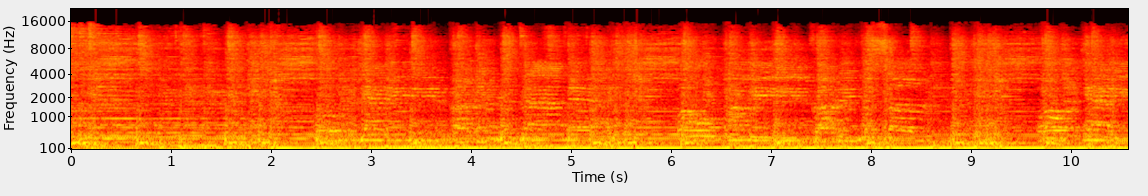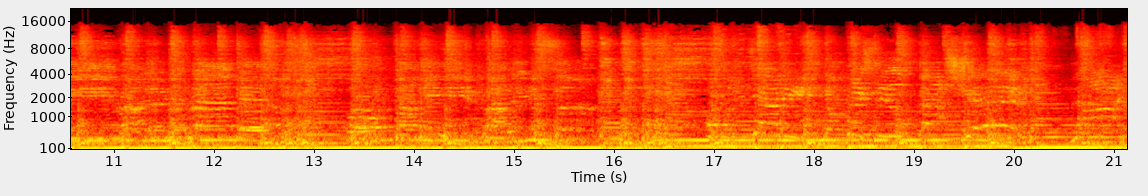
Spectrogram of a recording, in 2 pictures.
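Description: Live acoustic rock band playing a slow song: acoustic guitars over a bass guitar that holds long low notes, changing only every several seconds, with drums.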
